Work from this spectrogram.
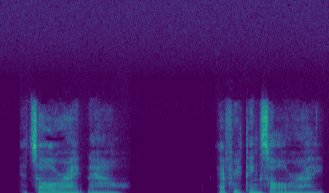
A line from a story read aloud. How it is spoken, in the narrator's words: she said, so softly that she hoped Charlotte couldn't hear her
